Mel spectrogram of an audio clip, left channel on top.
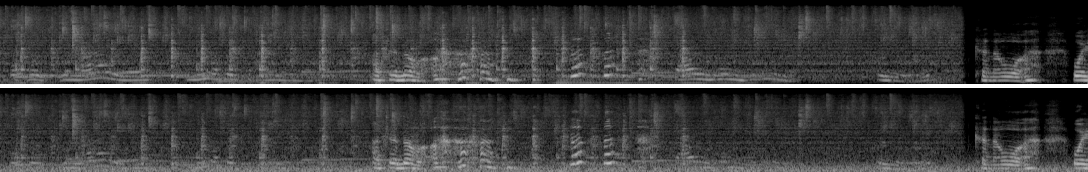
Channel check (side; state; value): right; noise; rumble, 5 dB below the sound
